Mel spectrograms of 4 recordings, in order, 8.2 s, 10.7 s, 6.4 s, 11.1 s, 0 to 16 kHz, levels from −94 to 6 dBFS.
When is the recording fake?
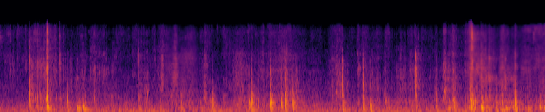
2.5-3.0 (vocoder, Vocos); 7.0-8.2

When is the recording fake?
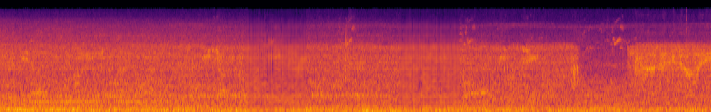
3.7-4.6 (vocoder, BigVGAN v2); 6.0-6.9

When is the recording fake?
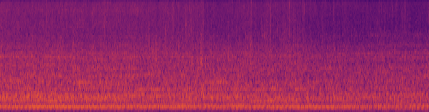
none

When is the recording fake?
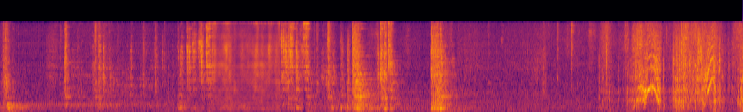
3.2-4.2 (vocoder, Vocos)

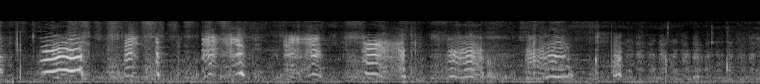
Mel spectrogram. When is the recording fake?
0.0-1.5 (codec, SNAC); 2.1-7.6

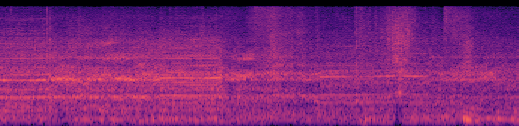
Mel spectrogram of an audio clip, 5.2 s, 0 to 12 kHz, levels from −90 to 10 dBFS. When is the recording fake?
0.5-1.6 (codec, SNAC); 2.2-3.2; 4.3-5.2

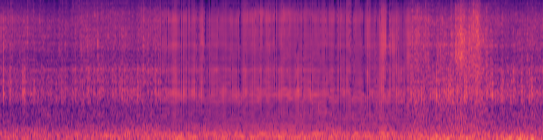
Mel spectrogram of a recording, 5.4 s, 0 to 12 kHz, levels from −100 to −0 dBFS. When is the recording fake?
1.6-4.1 (vocoder, BigVGAN v2)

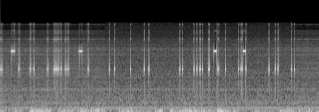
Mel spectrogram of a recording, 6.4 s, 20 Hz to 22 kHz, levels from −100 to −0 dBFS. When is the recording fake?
0.0-2.1 (vocoder, Vocos); 5.9-6.4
